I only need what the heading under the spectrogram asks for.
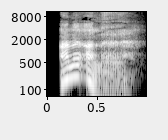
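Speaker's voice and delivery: absent-minded. A narrator's reading. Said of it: "rzekł z roztargnieniem".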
